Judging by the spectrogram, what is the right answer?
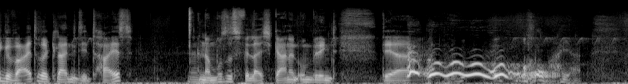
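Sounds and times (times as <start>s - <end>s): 
speech: 0.0s - 6.1s
dog whimpering after catching a scent: 4.2s - 5.8s.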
